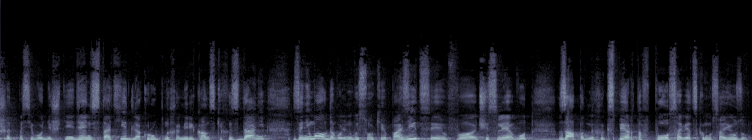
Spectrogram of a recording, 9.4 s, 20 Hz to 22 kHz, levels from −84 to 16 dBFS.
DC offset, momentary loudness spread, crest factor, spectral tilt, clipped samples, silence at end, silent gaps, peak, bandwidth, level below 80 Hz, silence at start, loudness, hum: under 0.1%; 7 LU; 18 dB; -5.5 dB/octave; under 0.1%; 0 s; none; -4 dBFS; 15.5 kHz; -52 dBFS; 0 s; -22 LUFS; none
